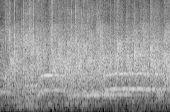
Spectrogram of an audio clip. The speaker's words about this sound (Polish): Nie widać na nagraniu, są ich miliony. To możemy już skończyć. Dostaliśmy brawa.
